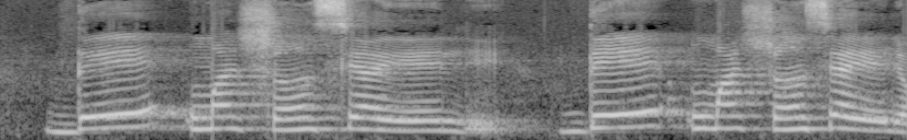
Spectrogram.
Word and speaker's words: dê: ele é um verbo monossílabo tônico e olha pronúncia de uma chance a ele dê uma chance a ele o verbo da se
